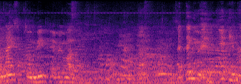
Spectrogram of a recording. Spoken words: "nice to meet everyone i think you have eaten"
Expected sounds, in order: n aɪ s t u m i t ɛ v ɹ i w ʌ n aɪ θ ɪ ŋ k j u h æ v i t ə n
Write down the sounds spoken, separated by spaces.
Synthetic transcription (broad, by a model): n aɪ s t u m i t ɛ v ɹ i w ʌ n aɪ t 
